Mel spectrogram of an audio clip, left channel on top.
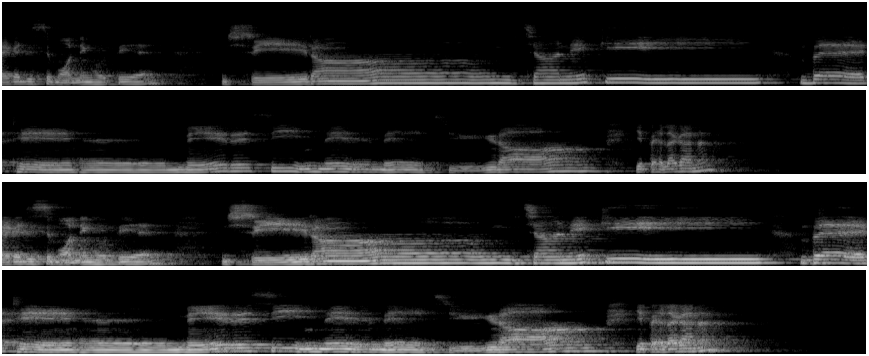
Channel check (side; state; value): left; quieter; 8.9 dB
